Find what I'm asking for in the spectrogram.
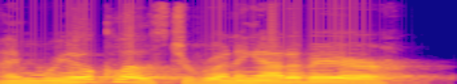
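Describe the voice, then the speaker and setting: A woman's voice: medium pitch, steady tone, normal speed, dry recording, phone-quality sound, lightly acted. An actress playing a plucky, curious young American woman detective who thinks aloud in a wry, scripted adventure game style. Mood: worried. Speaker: video game voice actor.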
